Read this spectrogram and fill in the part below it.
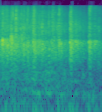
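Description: A conference audience applauds after a talk at a software community event, a steady patter of hand clapping with a few sharper claps near the end, moderately distant and fairly quiet.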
